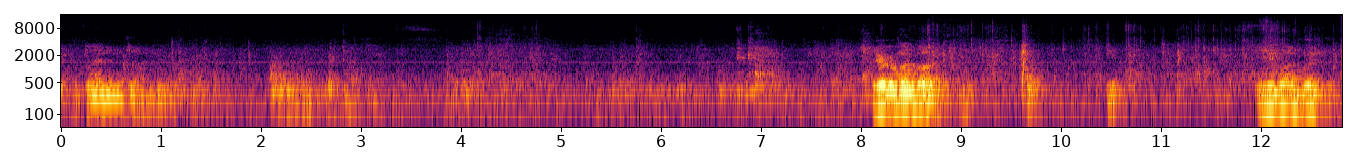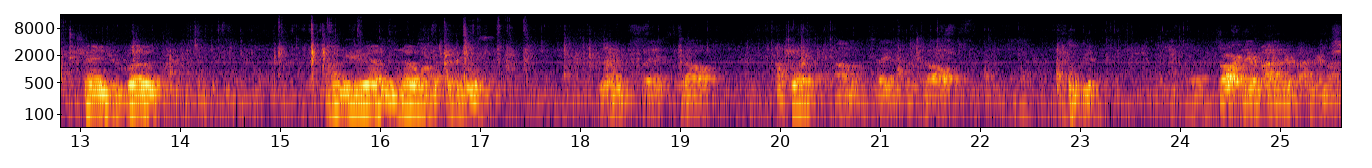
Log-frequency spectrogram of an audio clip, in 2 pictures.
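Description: A man speaks calmly into a microphone in a large room, heard through loudspeakers.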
